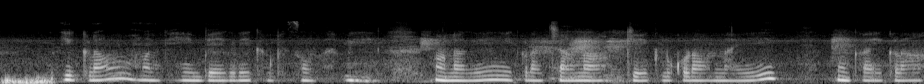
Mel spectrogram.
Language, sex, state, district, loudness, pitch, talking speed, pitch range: Telugu, female, Andhra Pradesh, Annamaya, -17 LUFS, 185 Hz, 90 wpm, 180-195 Hz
